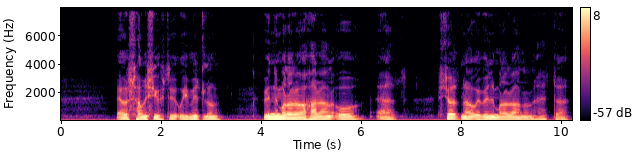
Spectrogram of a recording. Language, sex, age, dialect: Faroese, male, 61+, Suðuroy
